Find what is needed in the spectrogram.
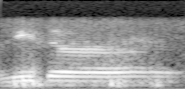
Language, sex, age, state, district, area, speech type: Urdu, male, 18-30, Bihar, Saharsa, urban, conversation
